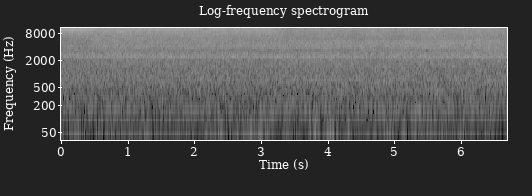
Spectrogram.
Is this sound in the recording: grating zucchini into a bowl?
no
